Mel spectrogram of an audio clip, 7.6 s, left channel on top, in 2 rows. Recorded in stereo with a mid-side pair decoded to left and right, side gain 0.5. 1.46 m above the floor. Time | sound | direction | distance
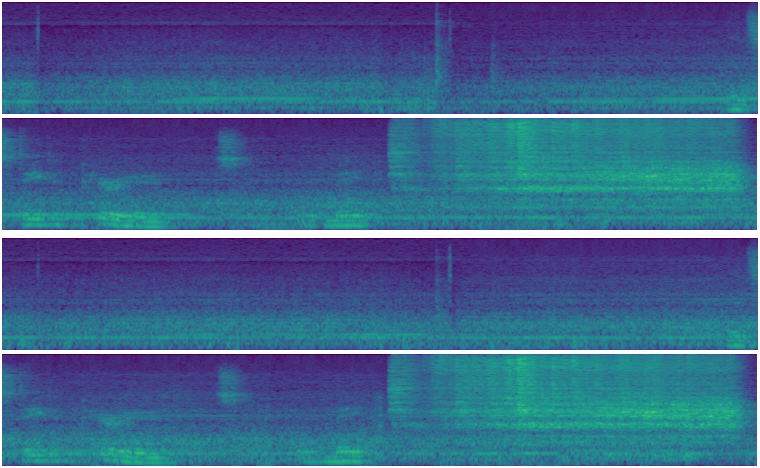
3.6 | a man speaking | 25° left | 1.6 m
5.7 | frying | 20° right | 1.7 m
